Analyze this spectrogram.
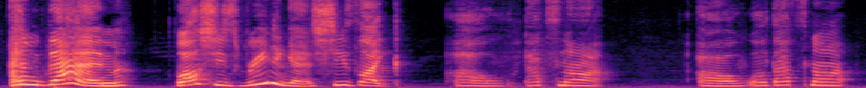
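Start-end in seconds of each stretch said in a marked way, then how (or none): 3.0-5.7 softer, halting imitation of someone puzzled; mock hesitant muttering. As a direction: trail off as if finding a mistake while reading. Manager falters while reading paper.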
